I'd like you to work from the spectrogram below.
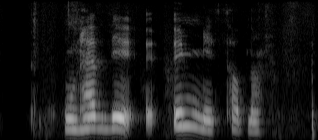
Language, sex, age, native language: Icelandic, female, 9, Icelandic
